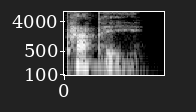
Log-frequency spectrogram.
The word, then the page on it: pappy: British English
